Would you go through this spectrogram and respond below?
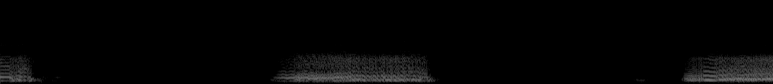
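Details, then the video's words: Chihuahua snoring: rough, rattling breaths of about one and a half seconds, separated by silent pauses, with a brief faint exhale between the louder snores; no other sounds. "Chihuahua Roncando"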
